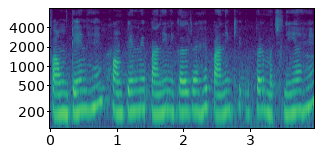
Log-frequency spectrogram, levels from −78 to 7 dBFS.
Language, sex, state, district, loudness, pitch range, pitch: Hindi, female, Bihar, Gopalganj, -22 LUFS, 195-215 Hz, 205 Hz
